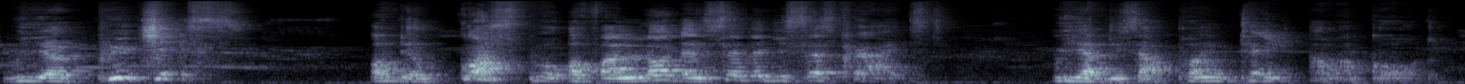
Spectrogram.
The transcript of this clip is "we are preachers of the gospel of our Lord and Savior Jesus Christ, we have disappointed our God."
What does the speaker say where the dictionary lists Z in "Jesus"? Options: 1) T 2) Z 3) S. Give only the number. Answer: 3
